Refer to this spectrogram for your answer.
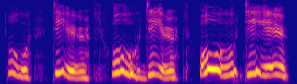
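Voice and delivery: small frightened pig building to a squeal; fretful Piglet. A narrator's reading. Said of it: "said Piglet to himself".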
